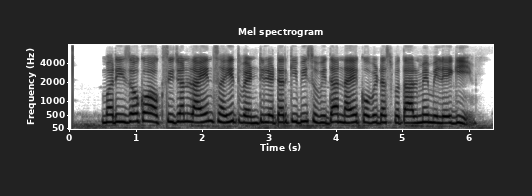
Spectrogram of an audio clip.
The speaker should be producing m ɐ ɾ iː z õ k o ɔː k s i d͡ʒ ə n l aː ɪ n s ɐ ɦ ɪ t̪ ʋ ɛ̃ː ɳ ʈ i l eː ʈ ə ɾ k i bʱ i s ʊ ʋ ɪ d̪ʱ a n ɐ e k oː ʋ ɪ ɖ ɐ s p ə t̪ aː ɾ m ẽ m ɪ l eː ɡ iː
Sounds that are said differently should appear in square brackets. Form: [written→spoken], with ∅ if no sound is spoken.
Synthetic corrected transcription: m ɐ ɾ iː z õ k o ɔː k s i d͡ʒ ə n l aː ɪ n s ɐ ɦ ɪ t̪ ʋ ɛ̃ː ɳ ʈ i l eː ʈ ə ɾ k i bʱ i s ʊ ʋ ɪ d̪ʱ a n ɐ e k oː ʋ ɪ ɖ ɐ s p ə t̪ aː [ɾ→l] m ẽ m ɪ l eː ɡ iː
